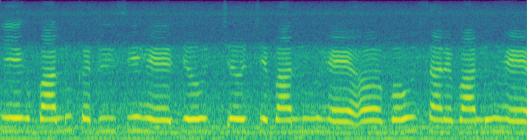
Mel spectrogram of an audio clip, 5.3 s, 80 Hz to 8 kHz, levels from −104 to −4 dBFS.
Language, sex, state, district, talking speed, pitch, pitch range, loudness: Hindi, female, Jharkhand, Garhwa, 180 wpm, 260 Hz, 250-270 Hz, -14 LUFS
